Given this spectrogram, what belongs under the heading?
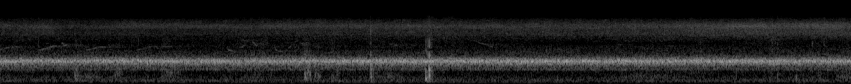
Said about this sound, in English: Wish us luck as we battle the cicadas in the great cicada attack of 2011.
